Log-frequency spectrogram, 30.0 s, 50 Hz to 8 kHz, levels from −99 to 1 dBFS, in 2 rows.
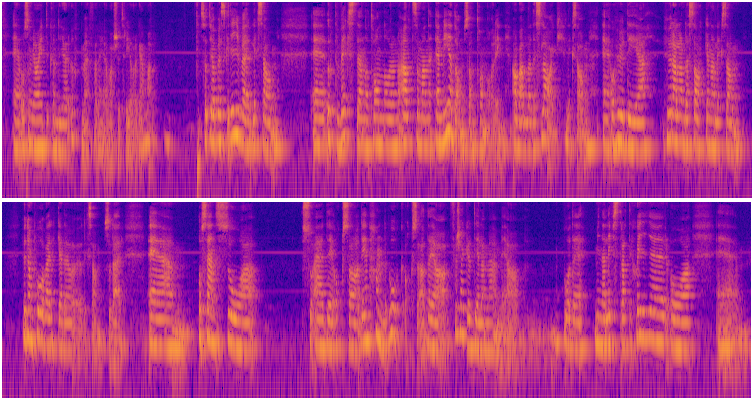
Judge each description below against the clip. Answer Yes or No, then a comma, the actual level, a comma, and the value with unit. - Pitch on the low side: No, high, 200 Hz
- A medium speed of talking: Yes, average, 155 wpm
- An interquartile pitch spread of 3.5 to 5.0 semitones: No, average, 2.7 semitones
